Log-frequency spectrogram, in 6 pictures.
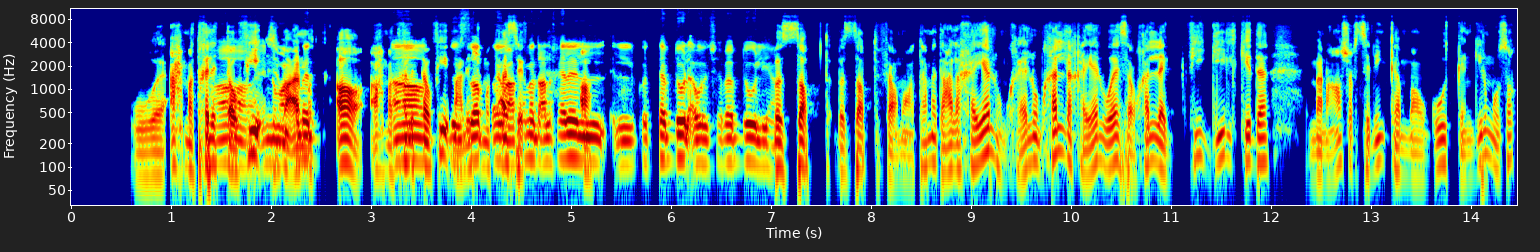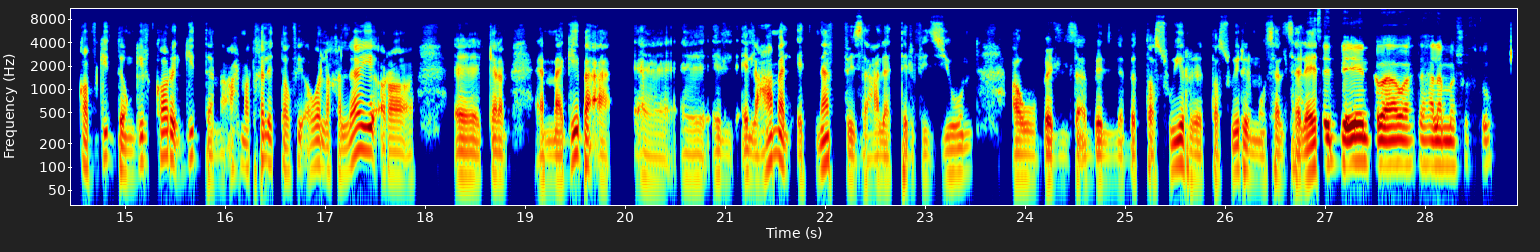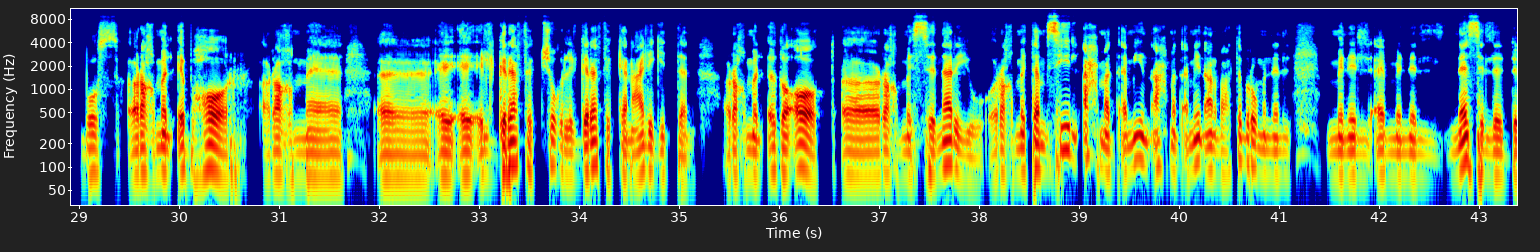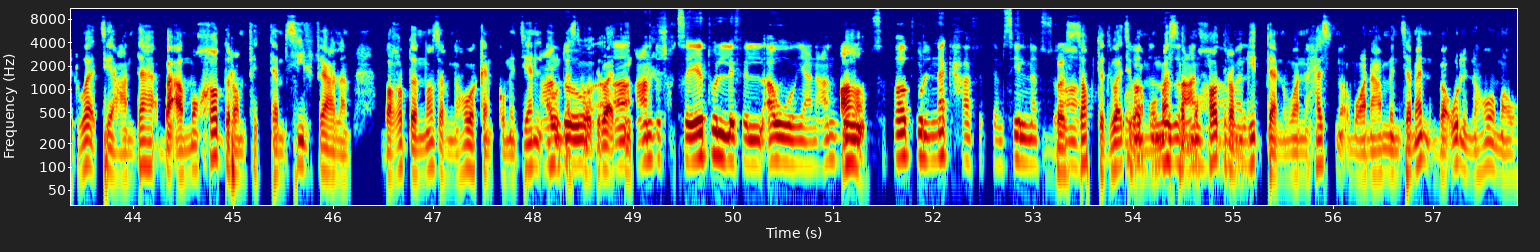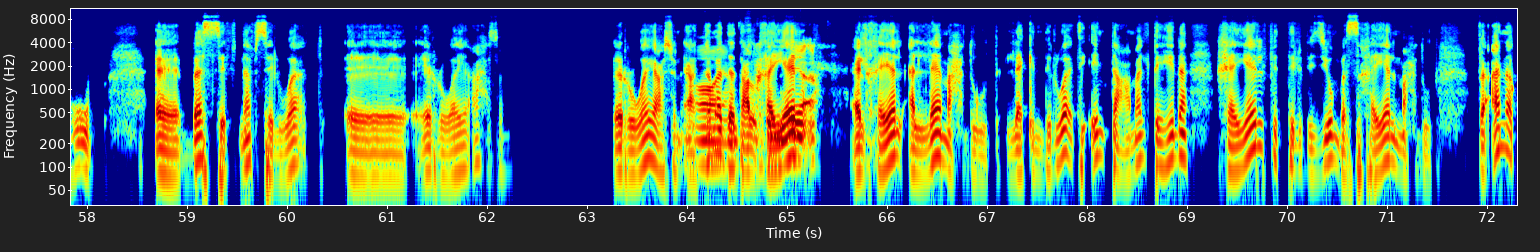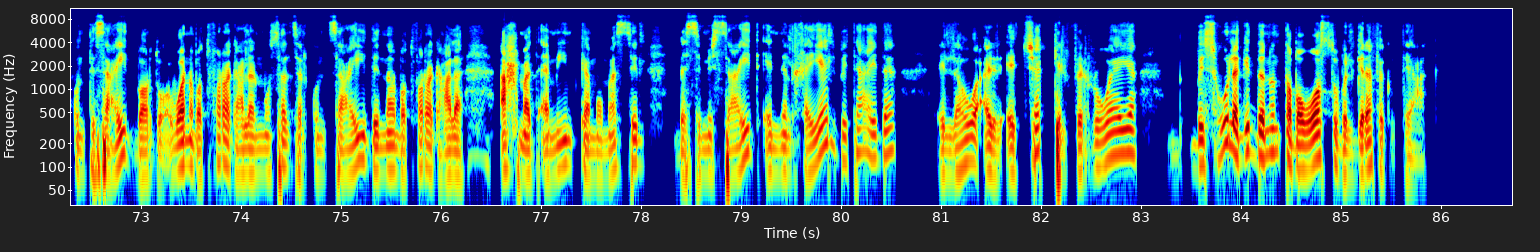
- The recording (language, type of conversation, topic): Arabic, podcast, إزاي بتتعامل مع حرق أحداث مسلسل بتحبه؟
- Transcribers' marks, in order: tapping; in English: "الجرافيك"; in English: "الجرافيك"; other background noise; in English: "بالجرافيك"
